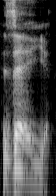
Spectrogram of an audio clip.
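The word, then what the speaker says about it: زاي: En fait, c'est comme le Z en français. Il n'est pas très élevé, n'est pas emphatique. En fait, c'est un Z simple. Ça fait Zay. Je répète encore, Zay.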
